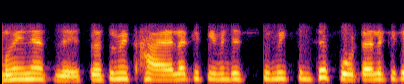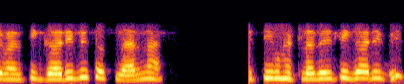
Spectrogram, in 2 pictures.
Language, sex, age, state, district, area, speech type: Marathi, female, 18-30, Maharashtra, Thane, urban, conversation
